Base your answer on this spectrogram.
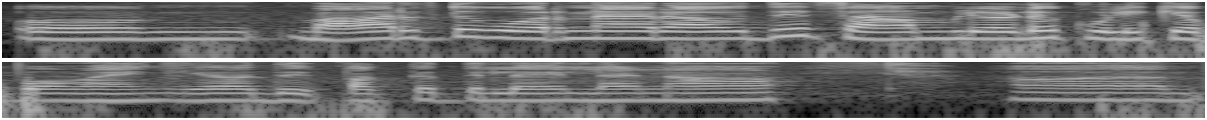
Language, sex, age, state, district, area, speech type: Tamil, female, 18-30, Tamil Nadu, Thoothukudi, rural, spontaneous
